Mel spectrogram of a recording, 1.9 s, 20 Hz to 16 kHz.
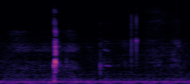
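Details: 16-day-old baby boy with hiccups while being talked to: a single sharp, brief hiccup over a steady low room hum, with a fainter second catch after it.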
